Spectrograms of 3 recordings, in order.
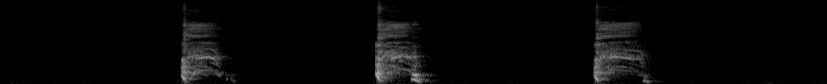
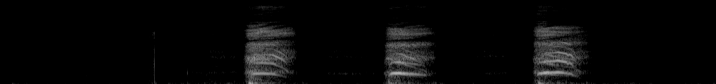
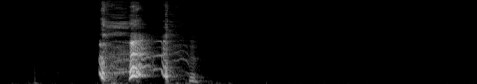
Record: {"three_cough_length": "8.3 s", "three_cough_amplitude": 8911, "three_cough_signal_mean_std_ratio": 0.29, "exhalation_length": "7.2 s", "exhalation_amplitude": 4573, "exhalation_signal_mean_std_ratio": 0.34, "cough_length": "4.8 s", "cough_amplitude": 27635, "cough_signal_mean_std_ratio": 0.22, "survey_phase": "beta (2021-08-13 to 2022-03-07)", "age": "45-64", "gender": "Male", "wearing_mask": "No", "symptom_cough_any": true, "symptom_other": true, "smoker_status": "Ex-smoker", "respiratory_condition_asthma": false, "respiratory_condition_other": false, "recruitment_source": "Test and Trace", "submission_delay": "2 days", "covid_test_result": "Positive", "covid_test_method": "RT-qPCR", "covid_ct_value": 24.9, "covid_ct_gene": "ORF1ab gene"}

